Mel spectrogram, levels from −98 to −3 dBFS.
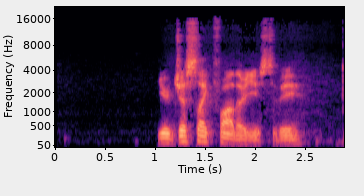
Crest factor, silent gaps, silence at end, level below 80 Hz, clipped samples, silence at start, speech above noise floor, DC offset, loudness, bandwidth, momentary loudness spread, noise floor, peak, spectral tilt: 22 dB; none; 0.45 s; -64 dBFS; under 0.1%; 1.05 s; 55 dB; under 0.1%; -25 LUFS; 16.5 kHz; 10 LU; -80 dBFS; -6 dBFS; -3.5 dB/octave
